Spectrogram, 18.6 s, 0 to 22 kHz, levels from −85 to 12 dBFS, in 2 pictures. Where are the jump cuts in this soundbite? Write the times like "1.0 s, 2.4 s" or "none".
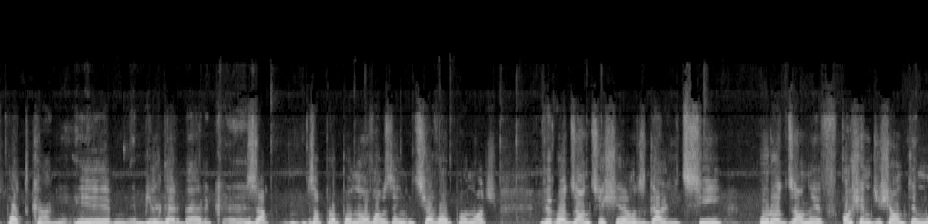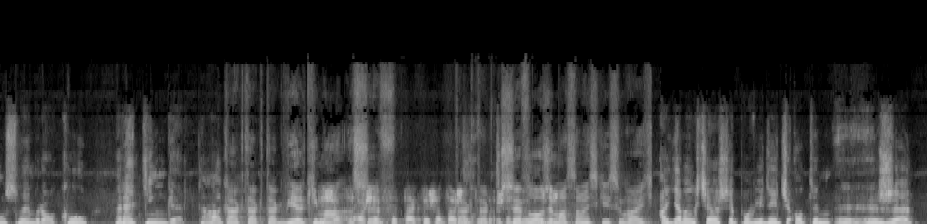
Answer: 14.2 s, 15.8 s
